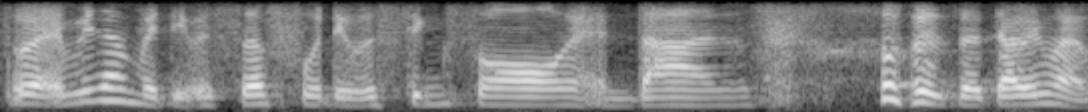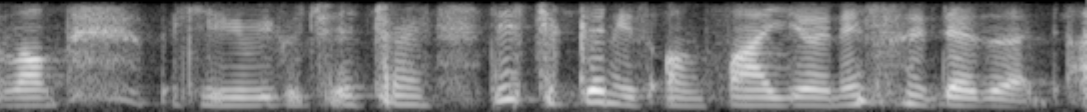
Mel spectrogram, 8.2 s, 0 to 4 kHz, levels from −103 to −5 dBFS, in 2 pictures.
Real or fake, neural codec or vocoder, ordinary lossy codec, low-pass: fake; vocoder, 44.1 kHz, 128 mel bands, Pupu-Vocoder; none; 3.6 kHz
